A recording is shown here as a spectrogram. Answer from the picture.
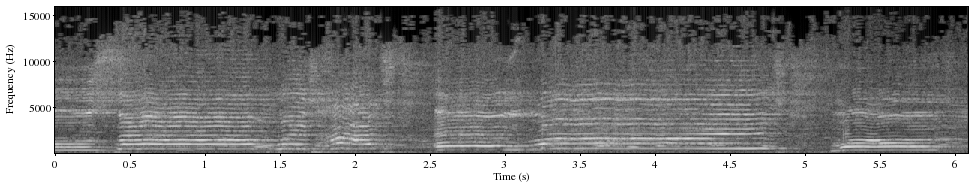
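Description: A woman singing solo into a microphone, holding long, steady notes in three phrases with short breaths between them.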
